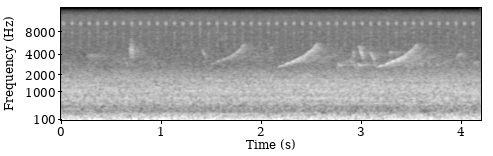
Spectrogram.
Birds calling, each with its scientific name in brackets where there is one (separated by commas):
Northern Cardinal (Cardinalis cardinalis)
